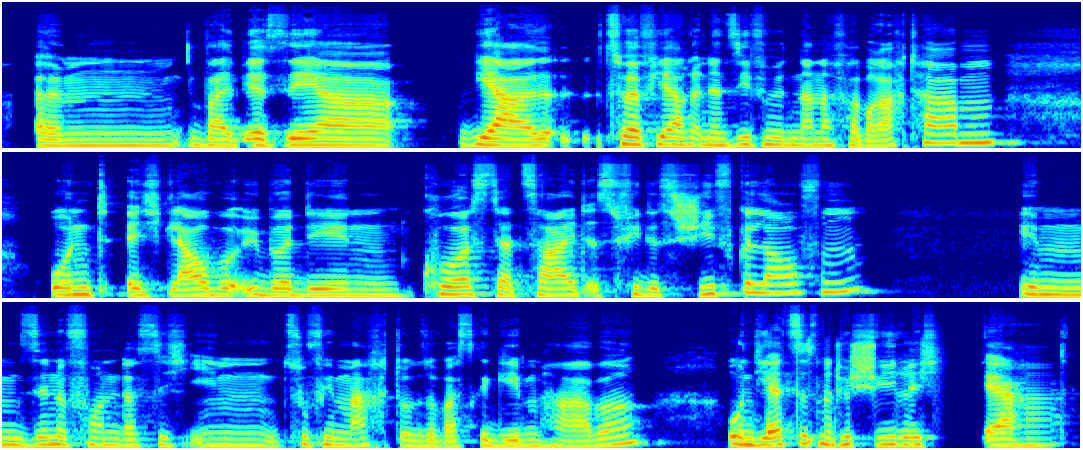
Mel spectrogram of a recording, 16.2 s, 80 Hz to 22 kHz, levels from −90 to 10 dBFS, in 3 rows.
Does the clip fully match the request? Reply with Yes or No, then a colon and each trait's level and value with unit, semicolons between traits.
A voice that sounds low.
No: medium, 175 Hz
